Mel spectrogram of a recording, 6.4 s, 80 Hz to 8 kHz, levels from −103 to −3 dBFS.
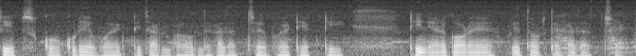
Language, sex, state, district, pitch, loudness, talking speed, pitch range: Bengali, female, Tripura, Unakoti, 115 Hz, -20 LUFS, 125 wpm, 110-120 Hz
